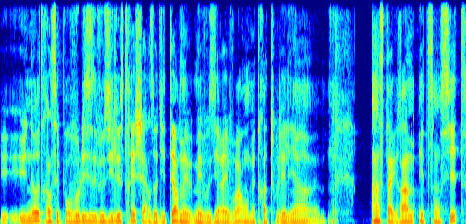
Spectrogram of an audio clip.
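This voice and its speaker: This man has a normal speaking voice, fairly low in pitch, with fairly even intonation at a moderate pace. The recording is very clean with a silent background and a dry, close sound with no echo. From France, Togolese-Beninese family. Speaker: podcast host, consultant. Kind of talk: interview. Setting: art gallery.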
